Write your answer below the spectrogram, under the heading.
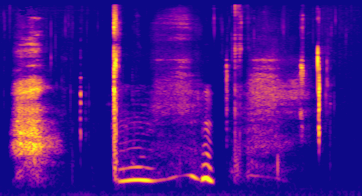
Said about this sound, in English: Hear me gasp?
